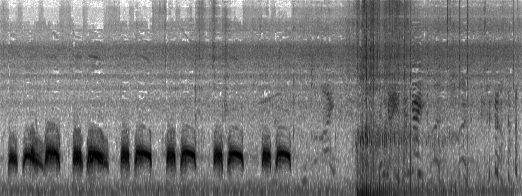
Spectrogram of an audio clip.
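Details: Spotted dove coos used to lure wild doves for trapping: about six seconds of paired low mellow coos, followed by a burst of rustling noise and indistinct sounds.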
